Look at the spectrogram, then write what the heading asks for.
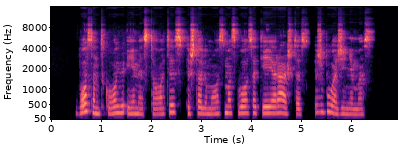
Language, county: Lithuanian, Kaunas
